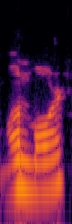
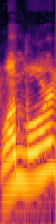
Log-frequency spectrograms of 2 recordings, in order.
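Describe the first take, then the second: First: It is said flatly, without enthusiasm. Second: It is said eagerly, with excitement.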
